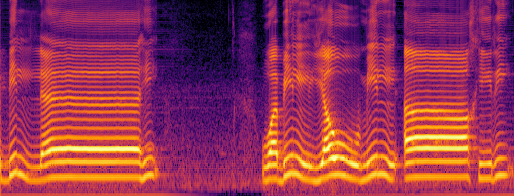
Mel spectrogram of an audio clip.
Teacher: ہم نے یہ پڑھا ہوا ہے کہ اگر لفظ اللہ سے پیچھے زیر آ جائے تو اس کو باریک پڑھیں گے، اور اگر زبریہ پیش آئے گی تو اس کو پور کر کے موٹا کر کے پڑھیں گے۔ لفظ اللہ کا ما قبل مکسور ہے، کسرہ ہے، زیر ہے، لہٰذا اس کو باریک کر کے پڑھیں گے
